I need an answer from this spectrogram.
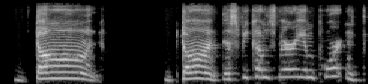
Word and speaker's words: Dan: It actually was pronounced dawn.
